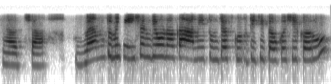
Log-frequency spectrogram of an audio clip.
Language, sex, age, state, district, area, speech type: Marathi, female, 18-30, Maharashtra, Washim, urban, conversation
